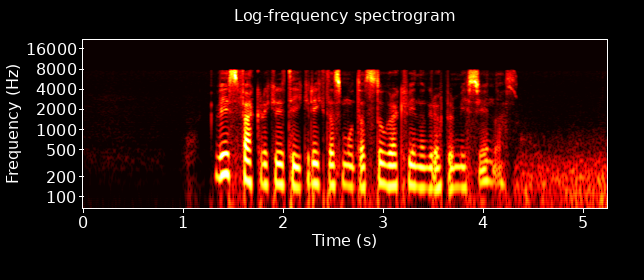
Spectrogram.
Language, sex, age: Swedish, female, 33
